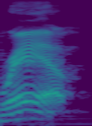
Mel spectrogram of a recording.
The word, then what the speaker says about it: Ram: on top of this the name Ram shows up or Rah if you want to pronounce it that that way shows up in job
